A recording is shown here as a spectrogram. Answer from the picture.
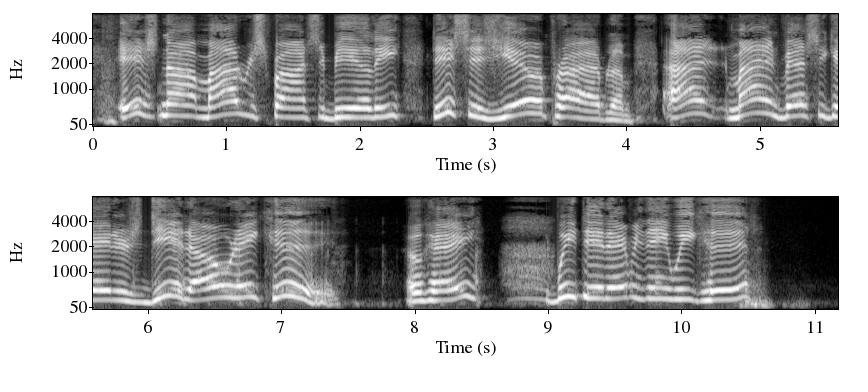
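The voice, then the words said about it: Put-on southern old man voice. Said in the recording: “What is that accent? ... is this his southern accent? like you pretending to be southern? ... Like his southern old man. Yeah. His old man voice.”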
